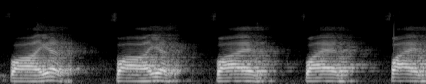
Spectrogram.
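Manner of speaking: "फायर" repeated as separate words, final E silent; repeated pronunciation. Shown as a demonstration. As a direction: drill "फायर" clearly, each one ending on R. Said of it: "केवल एक sound आ रही है". ("फायर" बार-बार, आख़िरी ई चुप)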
